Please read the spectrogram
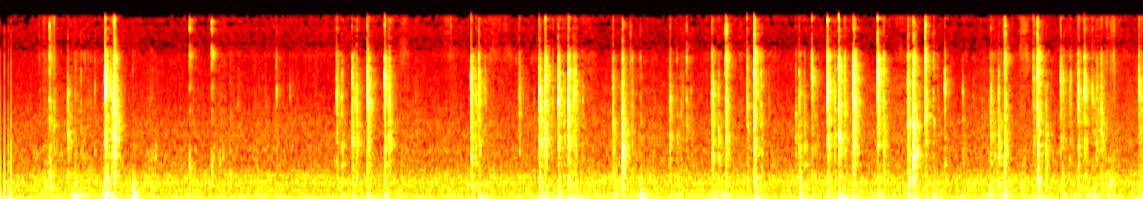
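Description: Typing on a computer keyboard: irregular key clicks, singly and in quick runs with short pauses between, as a command is typed into a terminal. A louder low thump comes right at the start.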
